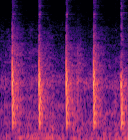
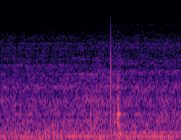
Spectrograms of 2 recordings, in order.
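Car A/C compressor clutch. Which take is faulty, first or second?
first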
